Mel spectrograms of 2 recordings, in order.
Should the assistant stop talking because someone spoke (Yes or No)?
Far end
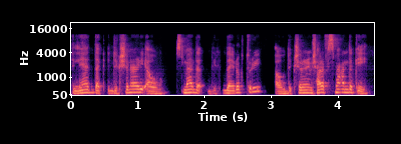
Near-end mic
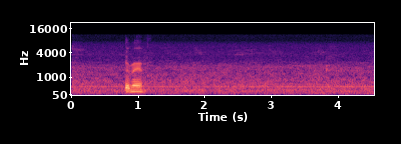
Yes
